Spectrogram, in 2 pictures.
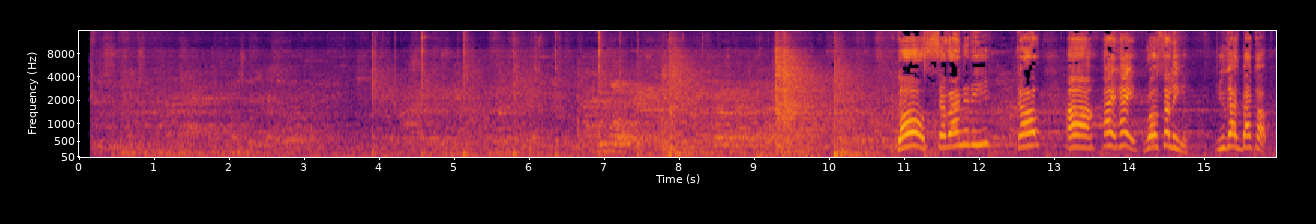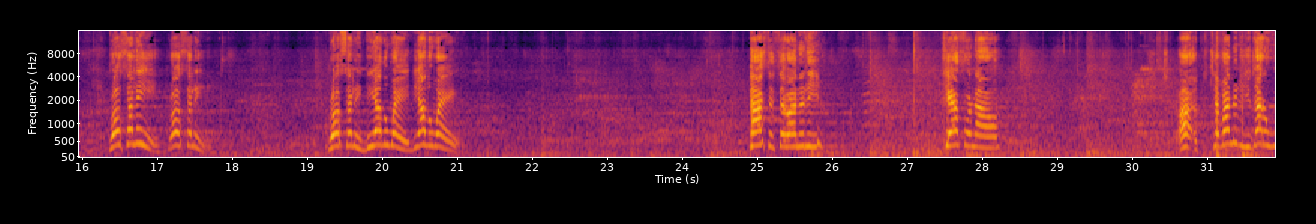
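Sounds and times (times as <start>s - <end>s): faint murmur of voices: 0.2s - 11.4s, 21.1s - 24.9s
echoing chatter of voices: 0.2s - 31.9s.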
